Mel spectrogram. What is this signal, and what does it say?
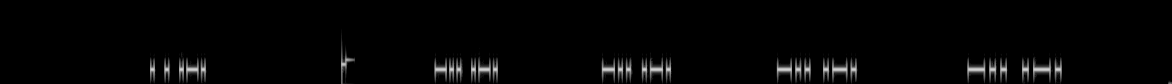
Morse code, heard as a keyed tone, about 31 wpm, 700 Hz. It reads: EER DR DR DR DR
